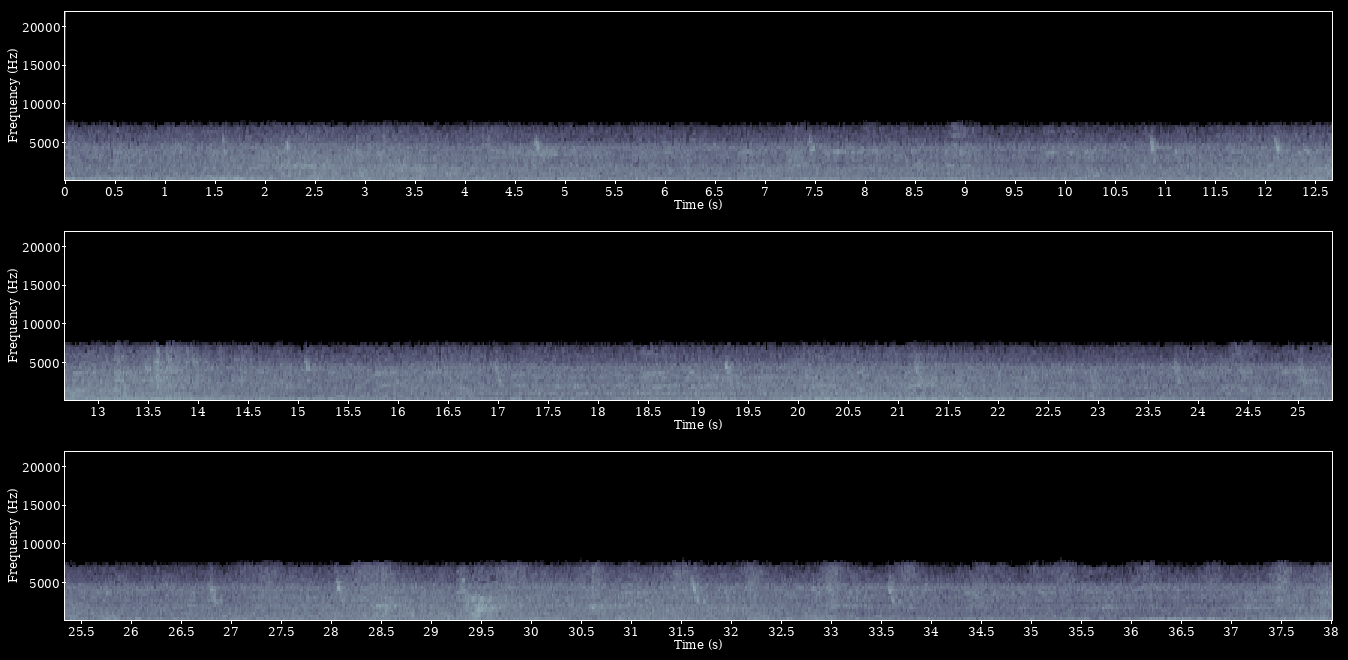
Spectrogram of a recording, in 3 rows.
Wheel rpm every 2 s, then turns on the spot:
0, 0, 0, 0, 0, 0, 0, 0, 0, 0, 0, 0, 0, 0, 0, 0, 0, 0, 0.
none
